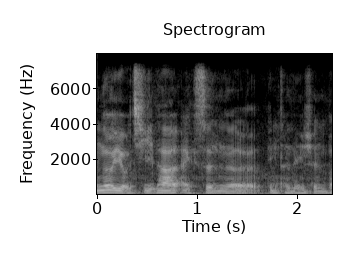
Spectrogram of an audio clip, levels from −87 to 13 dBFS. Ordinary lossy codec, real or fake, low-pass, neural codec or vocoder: none; fake; 7.2 kHz; codec, 16 kHz, 4 kbps, FunCodec, trained on Chinese and English, 50 frames a second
